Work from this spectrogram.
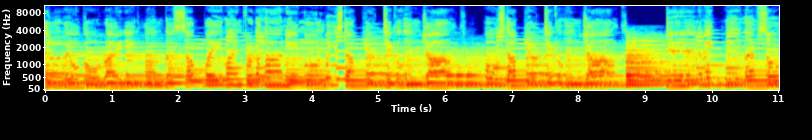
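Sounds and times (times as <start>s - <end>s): lively piano-led music: 0.0s - 11.0s.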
